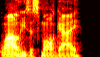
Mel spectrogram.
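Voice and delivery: ordinary talk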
